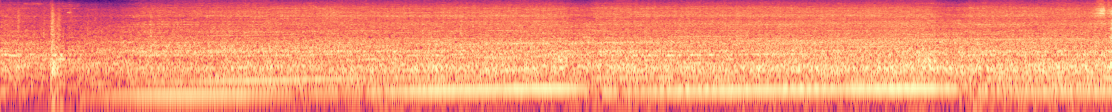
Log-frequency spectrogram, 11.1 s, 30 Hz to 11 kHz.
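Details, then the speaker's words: JCB Fastrac 3170 with Cummins 6BT diesel, under way after investigating a belt-like squeak: steady, even drone with no squeal, sounding normal now. "listening desperately to see if I can hear anything but it does sound normal now sound normal so we'll keep it a bit longer"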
